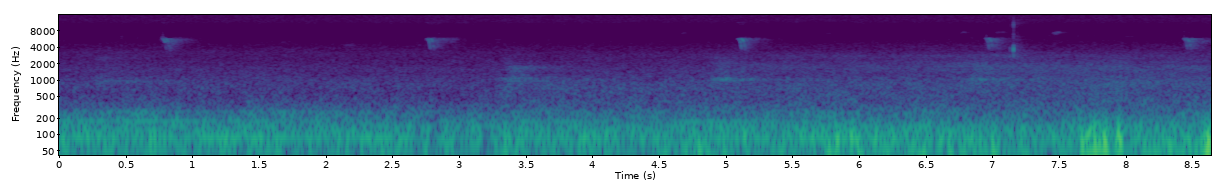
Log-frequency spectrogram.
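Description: A small bird's short, high chirp repeated about every one to two seconds, over a steady low rumble of wind on the microphone.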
